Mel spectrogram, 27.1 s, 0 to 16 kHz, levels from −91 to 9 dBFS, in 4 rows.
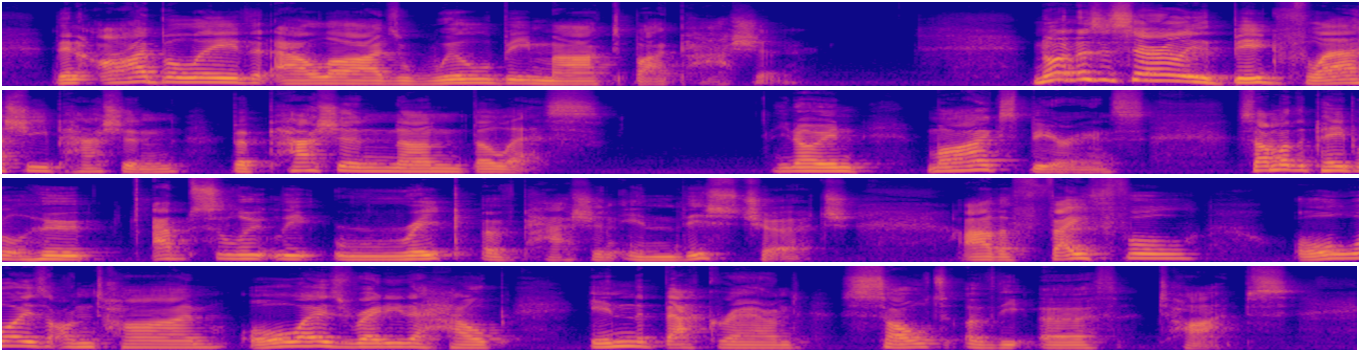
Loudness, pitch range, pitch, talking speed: -24 LUFS, 125-175 Hz, 150 Hz, 120 wpm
